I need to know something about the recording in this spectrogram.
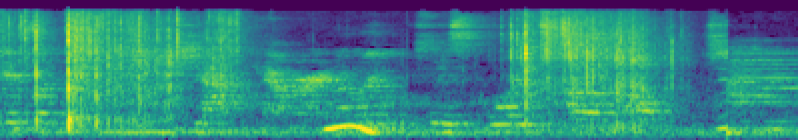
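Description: A woman bites and chews crunchy toast.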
